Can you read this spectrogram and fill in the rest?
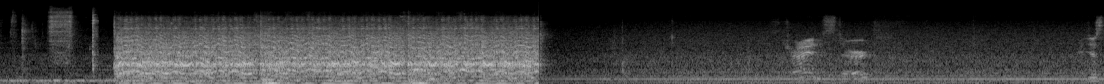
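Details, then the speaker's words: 1973 Dodge Dart 340 V8, sat for years, starting fluid in carburetor: sluggish, uneven crank barely over one turn a second, popping once or twice but never catching; slow cranking blamed on the original positive battery cable to the starter, being replaced. "it seems like we're fighting a couple of issues number one it seems like this thing is cranking really slow so we have uh what looks to be an original equipment positive battery lead right down to the starter"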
